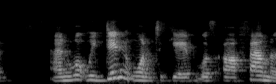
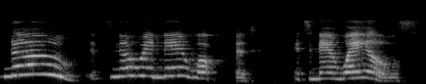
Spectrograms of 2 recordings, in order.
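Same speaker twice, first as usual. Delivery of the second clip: exasperated correction; 8 semitones higher, slower than usual. Retold or imitated. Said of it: "I'm like".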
